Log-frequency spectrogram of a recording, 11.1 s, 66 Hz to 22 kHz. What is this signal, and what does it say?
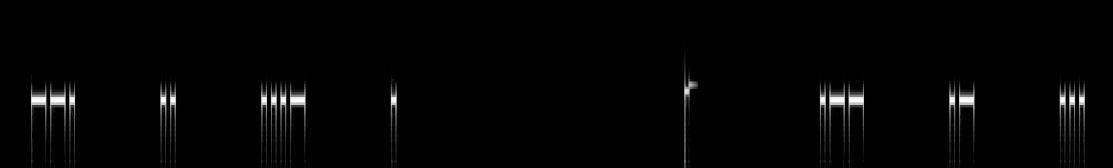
Morse code, heard as a keyed tone, about 25 wpm, spaced as for 9 wpm, 700 Hz. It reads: GIVE WAS
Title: 6x Character Spacing - Top 200 Words - 25wpm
